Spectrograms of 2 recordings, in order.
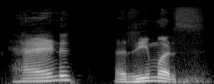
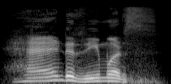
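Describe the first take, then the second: No difference in how they are said.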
